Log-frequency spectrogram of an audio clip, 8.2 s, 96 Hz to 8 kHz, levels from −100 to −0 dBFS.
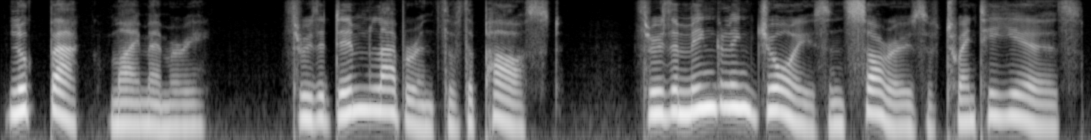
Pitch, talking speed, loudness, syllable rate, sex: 190 Hz, 145 wpm, -19 LUFS, 4.0 syllables/s, female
